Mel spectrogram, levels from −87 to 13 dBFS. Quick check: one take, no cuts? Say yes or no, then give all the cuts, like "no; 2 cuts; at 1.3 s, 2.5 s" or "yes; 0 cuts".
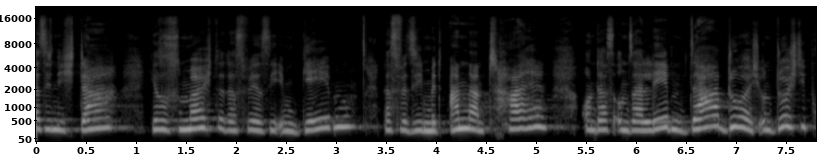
yes; 0 cuts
